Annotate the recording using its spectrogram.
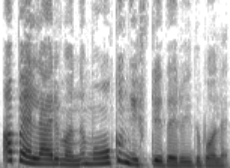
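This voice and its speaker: A woman voicing a gentle, patient cartoon mother who soothes and explains things to her daughter. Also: a little high, big pitch swings, fast talker. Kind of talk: cartoon voice acting.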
